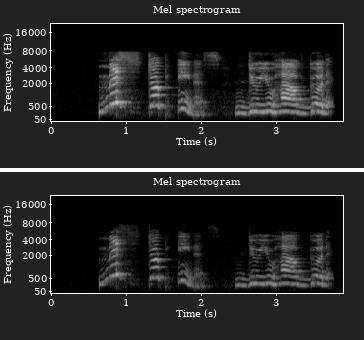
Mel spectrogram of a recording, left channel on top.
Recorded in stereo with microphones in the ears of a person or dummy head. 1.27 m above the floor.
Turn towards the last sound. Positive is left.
turn(degrees=80)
